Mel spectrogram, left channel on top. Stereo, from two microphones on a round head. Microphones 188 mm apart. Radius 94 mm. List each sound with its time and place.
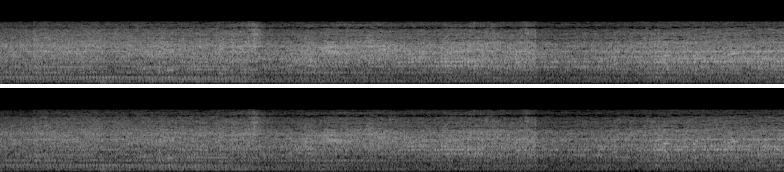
0.0 s an engine running: 15° left (ahead or behind), 0.9 m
